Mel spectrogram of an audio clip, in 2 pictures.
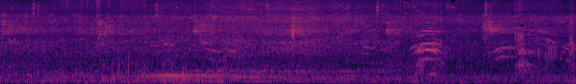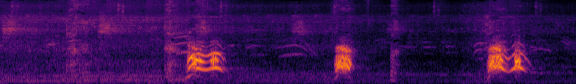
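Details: Almost two-year-old pinscher out walking in a nearby square, barking after sniffing something; soft voices and background noise at first, then a cluster of sharp barks, a single bark, and a final double bark.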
